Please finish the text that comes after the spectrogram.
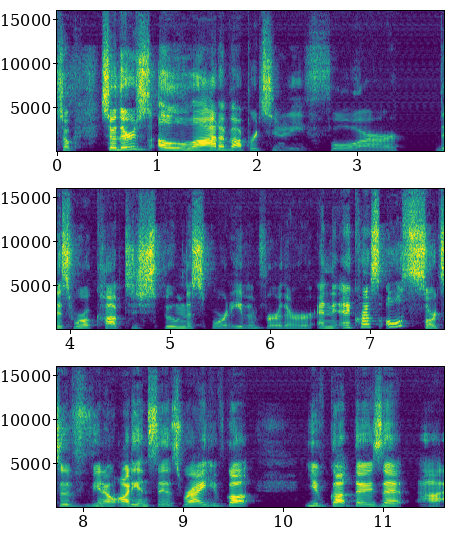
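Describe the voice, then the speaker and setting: A woman's voice: mid-range voice, fairly bright tone, clear, resonant tone. A middle-aged woman from Argentina, a marketing executive being interviewed, speaking casually with frequent fillers, repeats and restarts. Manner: hesitant, many restarts and fillers.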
